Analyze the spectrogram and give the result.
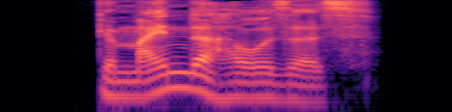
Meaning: genitive singular of Gemeindehaus
- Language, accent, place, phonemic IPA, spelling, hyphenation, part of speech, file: German, Germany, Berlin, /ɡəˈmaɪ̯ndəˌhaʊ̯zəs/, Gemeindehauses, Ge‧mein‧de‧hau‧ses, noun, De-Gemeindehauses.ogg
